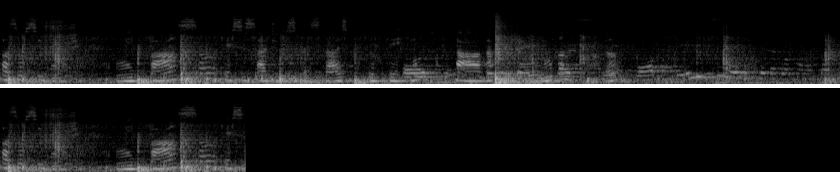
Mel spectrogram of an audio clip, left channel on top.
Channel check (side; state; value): right; drops out; at 2.5 s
